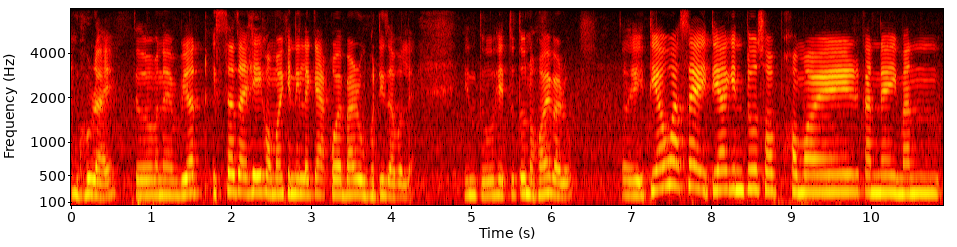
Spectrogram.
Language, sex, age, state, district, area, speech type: Assamese, female, 18-30, Assam, Nalbari, rural, spontaneous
